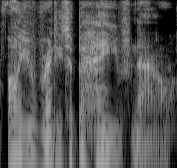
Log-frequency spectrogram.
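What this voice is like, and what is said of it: Sharp, artificial upper-class accent. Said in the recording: “His accent was sharp, artificially upper class.”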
